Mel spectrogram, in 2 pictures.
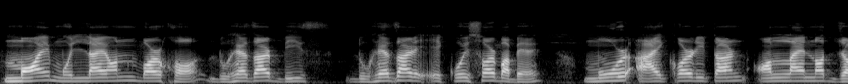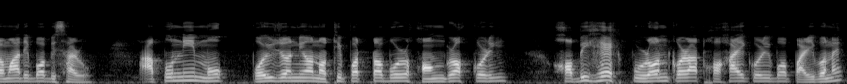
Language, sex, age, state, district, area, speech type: Assamese, male, 45-60, Assam, Golaghat, urban, read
